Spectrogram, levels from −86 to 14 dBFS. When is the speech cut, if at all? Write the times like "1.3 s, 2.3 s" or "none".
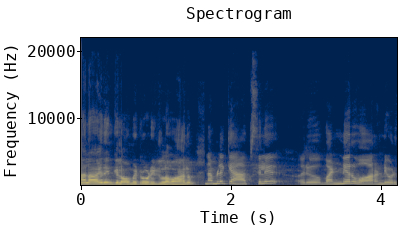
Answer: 1.6 s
